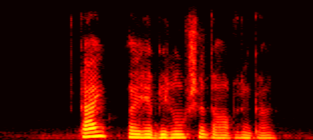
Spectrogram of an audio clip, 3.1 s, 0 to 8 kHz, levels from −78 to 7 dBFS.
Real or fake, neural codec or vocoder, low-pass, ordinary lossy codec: fake; autoencoder, 22.05 kHz, a latent of 192 numbers a frame, VITS, trained on one speaker; 7.2 kHz; Opus, 32 kbps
